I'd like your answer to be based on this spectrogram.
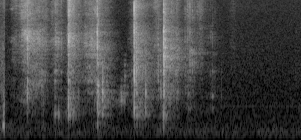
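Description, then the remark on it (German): Crisp paper rustling as the next paper slip is drawn from a pile: a quick series of crinkles and scrapes over about two seconds, then quiet, with no talking. “Lass mal den nächsten ziehen.”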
